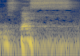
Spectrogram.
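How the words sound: The final consonant is an s sound. "Orang Makassar bilang ustad jadi ustaz"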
